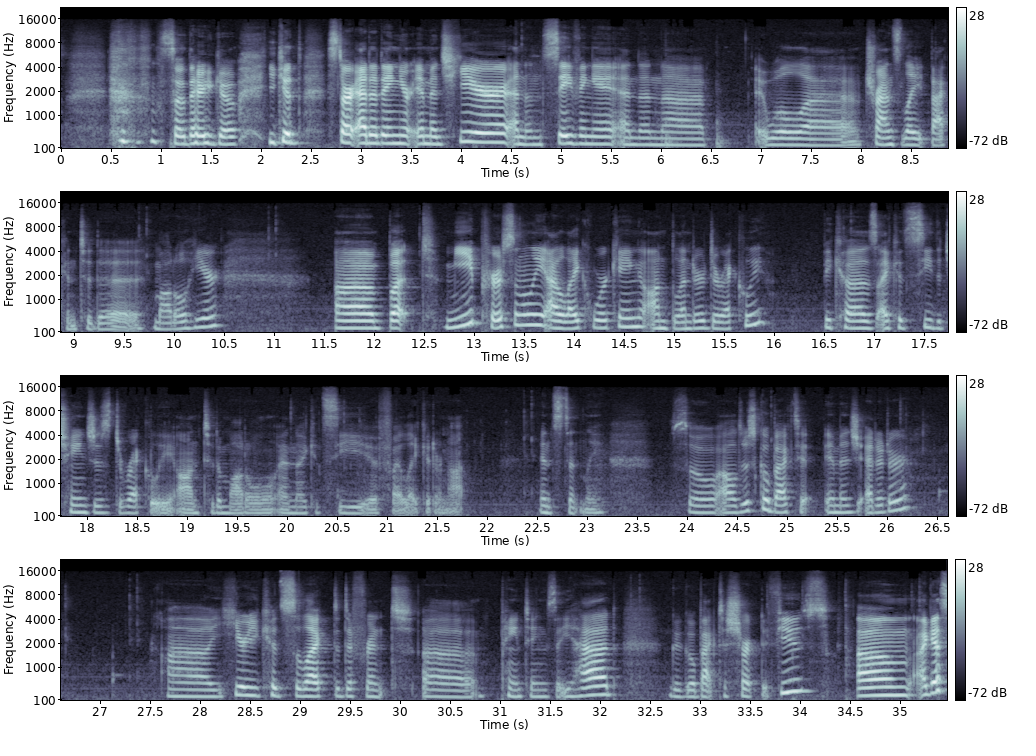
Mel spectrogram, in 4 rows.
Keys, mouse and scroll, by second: 13.1 middle click, 20.0 middle click, 26.1 middle click, 33.3 middle click, 34.0 shift+middle click.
